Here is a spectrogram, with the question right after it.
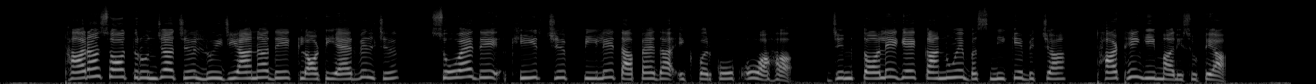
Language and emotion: Dogri, neutral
